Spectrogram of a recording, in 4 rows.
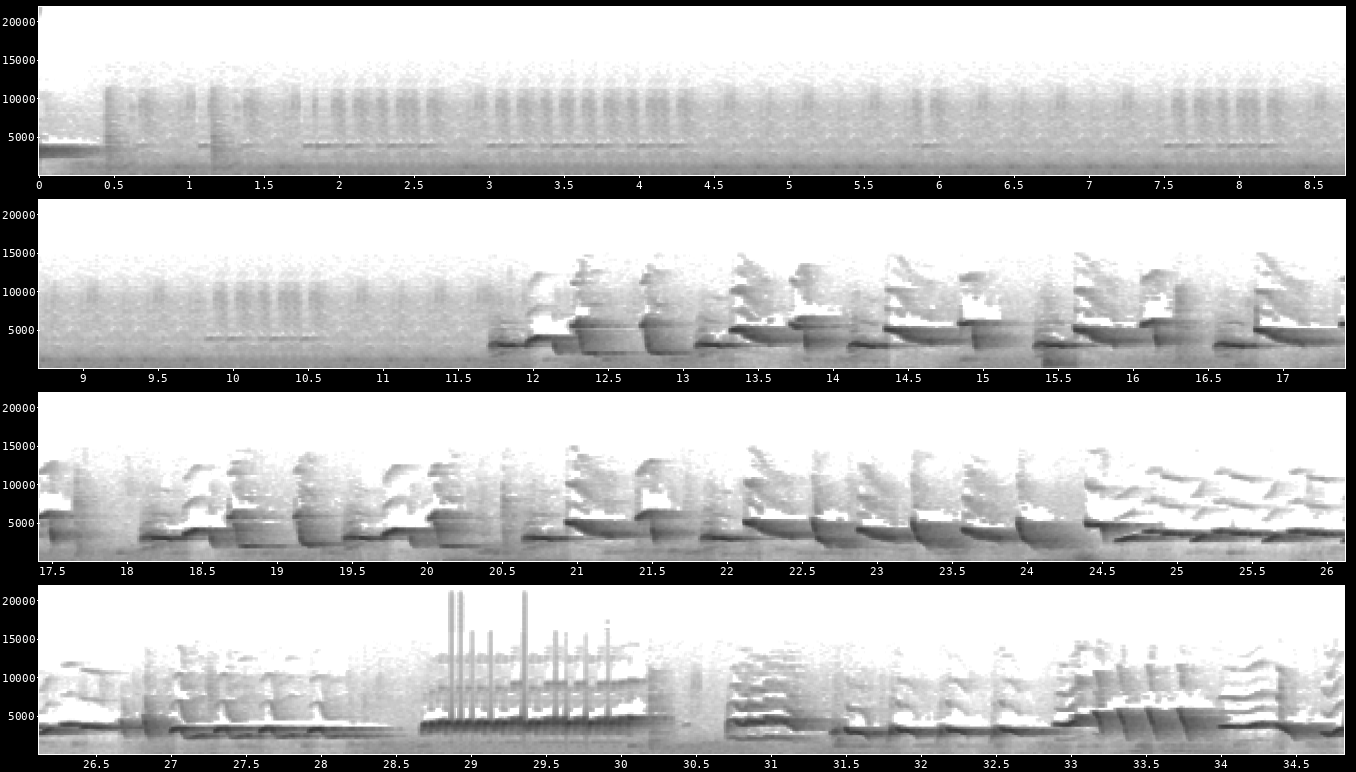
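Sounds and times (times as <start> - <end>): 
Chinese hwamei whistled song: 0.0 - 0.5, 11.7 - 34.8.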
